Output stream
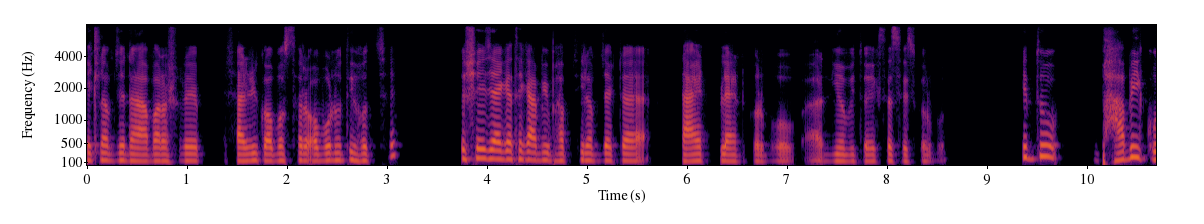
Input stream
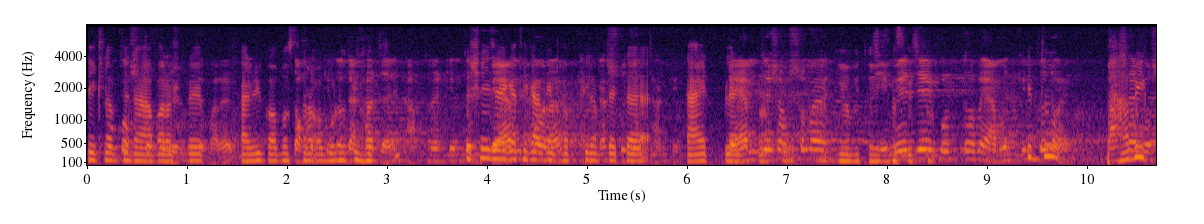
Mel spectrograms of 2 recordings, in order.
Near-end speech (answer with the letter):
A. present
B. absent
A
